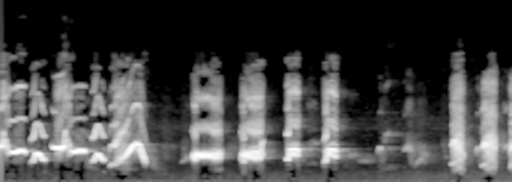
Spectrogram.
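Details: Oriental magpie-robin in ngeplong song, a training recording meant to make reluctant birds sing; rapid whistled slurs and rising notes, then spaced loud buzzy chattering bursts about three per second, varied and energetic.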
